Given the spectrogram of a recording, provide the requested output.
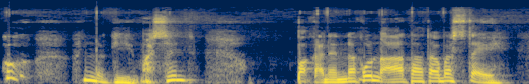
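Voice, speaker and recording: An actor playing a cheeky, greedy working husband with an Ilocano accent in a radio comedy drama, husky and wheedling. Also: male voice, medium pitch, sing-song, measured pace. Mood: wheedling, excited. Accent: Filipino, Ilocano.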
